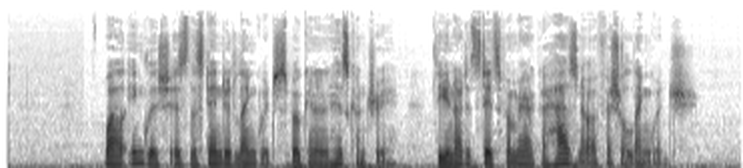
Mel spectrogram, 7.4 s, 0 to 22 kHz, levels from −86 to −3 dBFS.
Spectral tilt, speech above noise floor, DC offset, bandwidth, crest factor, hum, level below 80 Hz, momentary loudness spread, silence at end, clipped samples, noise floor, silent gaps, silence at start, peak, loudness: -5 dB/octave; 20 dB; under 0.1%; 16 kHz; 22 dB; none; -40 dBFS; 10 LU; 0.05 s; under 0.1%; -45 dBFS; none; 0.1 s; -2 dBFS; -25 LUFS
